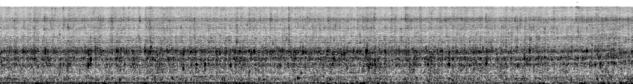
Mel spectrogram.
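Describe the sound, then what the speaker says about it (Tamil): A pump set motor pours water steadily into a sugarcane farm field, giving a continuous rushing and splashing wash with a faint hum, unbroken and fairly distant, with no speech. "பாருங்கள் பம்பு செட் மோட்டர் தண்ணி எப்படி ஊற்றிக்கிட்டு இருக்கு பாருங்கள்"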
